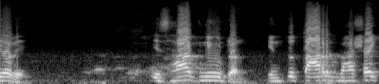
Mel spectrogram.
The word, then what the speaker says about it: ইসহাক: পার্থক্য আছে ঠিক আছে নামের উচ্চারণ আরবি এবং ইংরেজিতে পার্থক্য আছে যেমন ইসহাকে আমরা বলছি ইসহাক তারা বলছে আইজ্যাক কি বলে ওই যে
